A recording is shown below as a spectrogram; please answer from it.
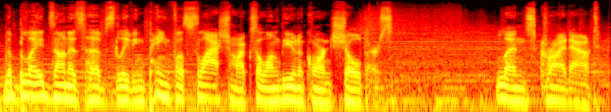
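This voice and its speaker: Low-voiced man narrating over music. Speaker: fan fiction reader, narrator. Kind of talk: dramatic scripted narration. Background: background music.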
